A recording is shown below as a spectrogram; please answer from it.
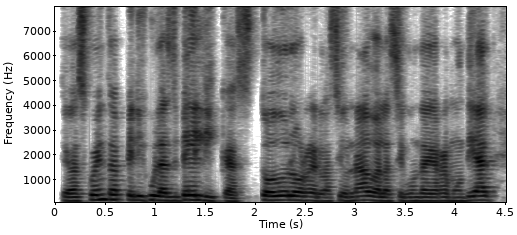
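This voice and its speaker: A man with a fairly high voice tells history as an interview guest. He speaks conversationally and with animation, turning often to his listener with little questions. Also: brisk. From Mexico. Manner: animated storytelling with frequent check-in questions. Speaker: interview guest, writer and poet.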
